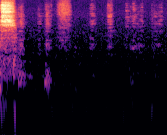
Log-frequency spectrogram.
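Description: Pen writing on lined notebook paper: faint, short scratching strokes as a handwritten word is formed.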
